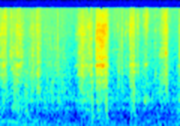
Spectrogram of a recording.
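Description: Faint scraping and rubbing of a hand working under a raised wooden shed sill, against wood, the block foundation and roofing felt, with a few small clicks and a brief louder scrape about a second and a quarter in.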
